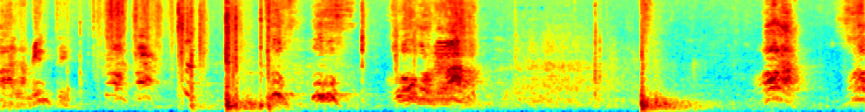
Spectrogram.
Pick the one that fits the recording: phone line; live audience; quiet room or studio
live audience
